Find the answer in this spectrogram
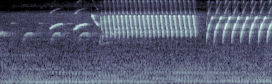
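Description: A Belgian canary sings high, clear notes, then a fast buzzy trill held for about a second, followed by rapid repeated rising chips.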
